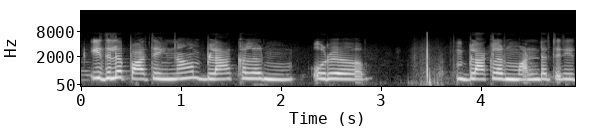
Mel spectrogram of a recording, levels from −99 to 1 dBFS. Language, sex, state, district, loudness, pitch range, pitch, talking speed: Tamil, female, Tamil Nadu, Nilgiris, -16 LUFS, 260-290 Hz, 280 Hz, 120 wpm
